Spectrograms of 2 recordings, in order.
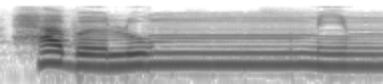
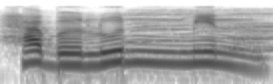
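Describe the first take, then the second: First: The n merges into a held m sound. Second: The first word ends with a clear n sound. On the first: The speaker calls it right. "tapi harus dibaca hablum mim masad" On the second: The speaker calls it wrong. "nun atau tanwinnya tidak dibaca. Misalnya hablun mi, hablun min"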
